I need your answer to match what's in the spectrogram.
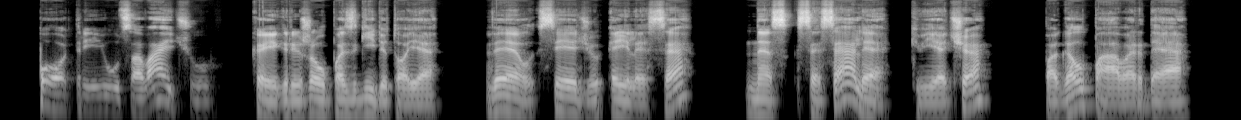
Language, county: Lithuanian, Kaunas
